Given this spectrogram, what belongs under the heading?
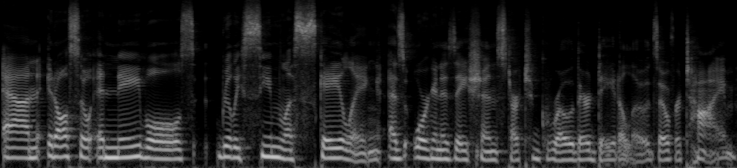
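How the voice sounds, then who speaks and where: A woman with an unremarkable speaking voice talks at a fairly slow pace, pitched fairly low with ordinary variation. She barely pauses, and the recording is very clean with a silent background. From Texas. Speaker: genomics software executive. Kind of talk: interview.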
